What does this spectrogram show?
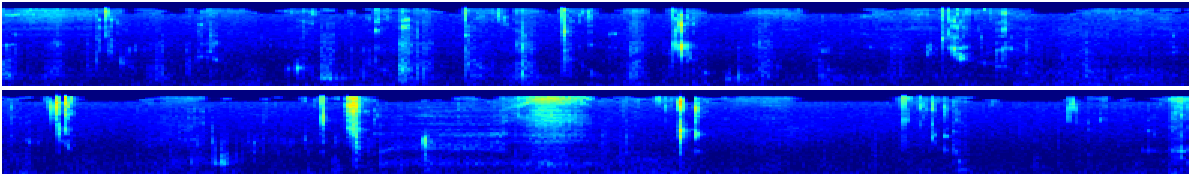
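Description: Close-up mouth sounds of someone chewing raw carrot sticks: crisp, irregular crunches.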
